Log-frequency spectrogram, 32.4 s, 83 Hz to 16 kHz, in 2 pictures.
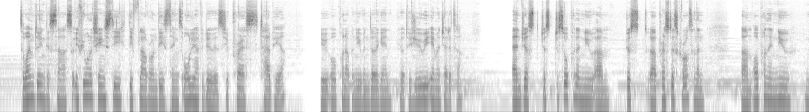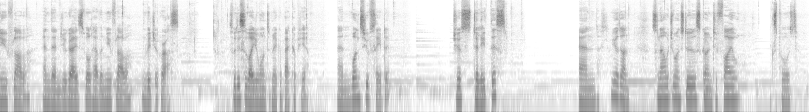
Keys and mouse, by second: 0.0 s, 5.2 Tab, 20.1 Tab, 25.7 Delete.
